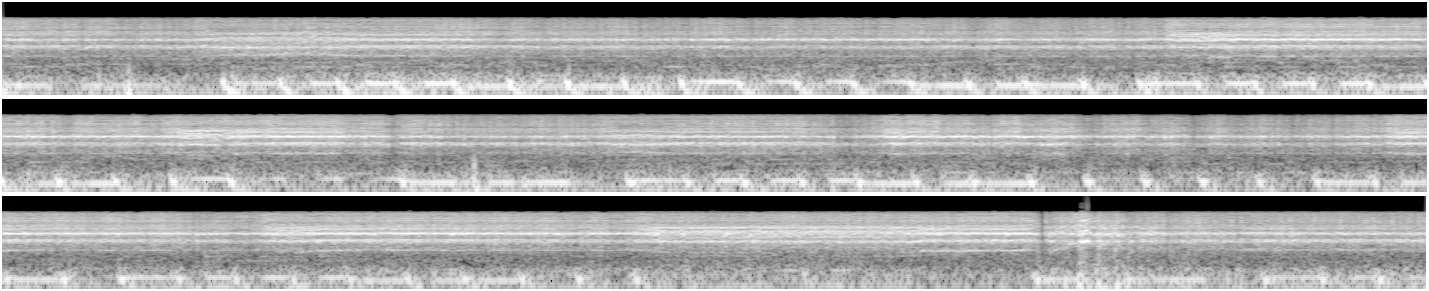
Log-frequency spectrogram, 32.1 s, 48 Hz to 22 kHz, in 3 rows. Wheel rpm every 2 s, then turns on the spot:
160, 160, 160, 160, 160, 160, 160, 160, 160, 160, 160, 160, 160, 160, 170, 170.
none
